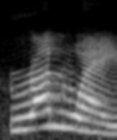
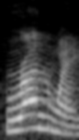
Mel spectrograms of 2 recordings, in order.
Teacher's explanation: Runway with the accent on the first syllable.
